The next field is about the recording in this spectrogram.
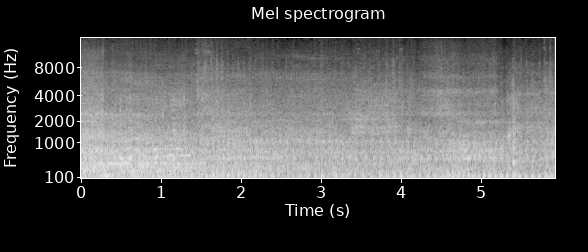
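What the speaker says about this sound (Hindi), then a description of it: "बाइक भी गर्म हो गई है।" A motorcycle engine that has just warmed up runs steadily at close range on a hill road near Srinagar, Uttarakhand, giving a continuous low rumble with a slight rhythmic pulse and no talk over it.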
